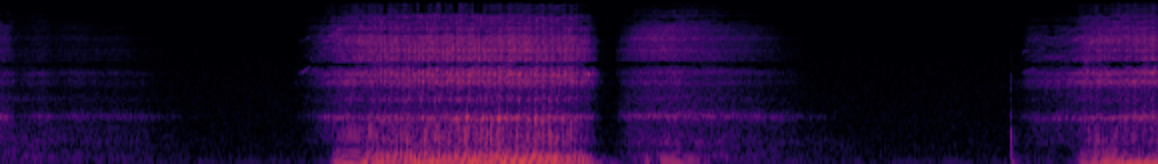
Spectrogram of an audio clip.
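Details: Male snoring: loud, low rattling snores on breathing in, with a softer out-breath between, in a quiet room.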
